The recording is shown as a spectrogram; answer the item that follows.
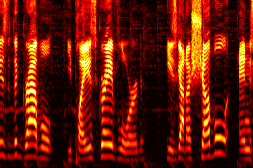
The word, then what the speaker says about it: Gravelord: to the next game grave Lord or as I pronounced it originally gravel or I love gravel or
